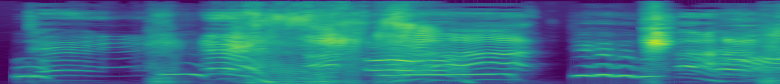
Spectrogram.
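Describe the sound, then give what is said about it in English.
A voice imitates a fart, producing several drawn-out, buzzy blasts with wobbling, sliding pitch, loud, separated by a brief pause before a final sputtering burst. “That's not a fart. This is a fart.”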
